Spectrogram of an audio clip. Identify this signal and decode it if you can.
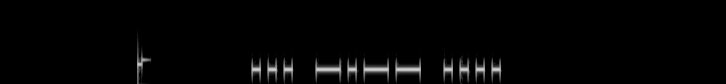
Morse code, heard as a keyed tone, about 15 wpm, 700 Hz. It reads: SYH
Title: USA Call Sign Postfixes - 3 Letters 15wpm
